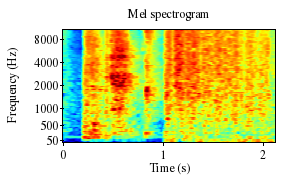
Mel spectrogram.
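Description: Explosion sound effect: a sudden blast, then a deep rumble that runs for about a second and stops.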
